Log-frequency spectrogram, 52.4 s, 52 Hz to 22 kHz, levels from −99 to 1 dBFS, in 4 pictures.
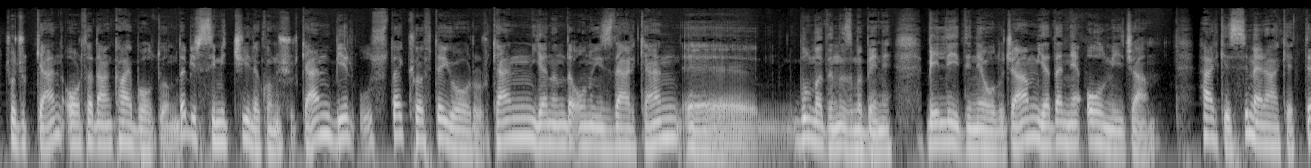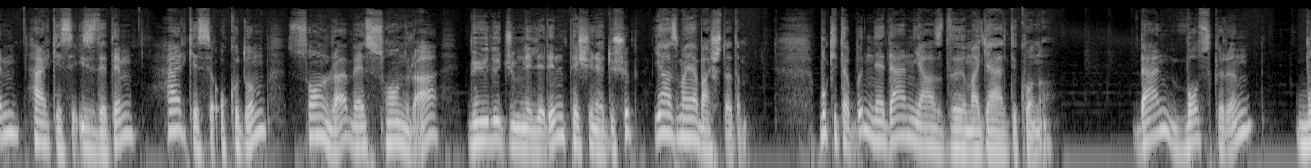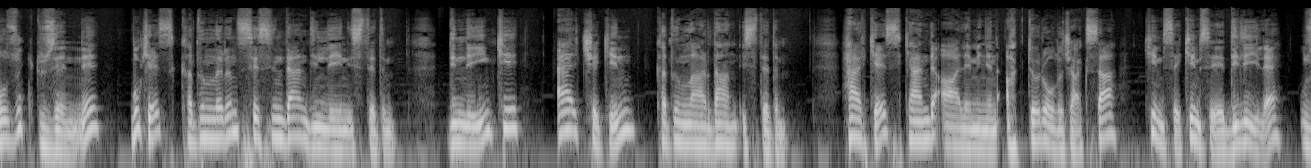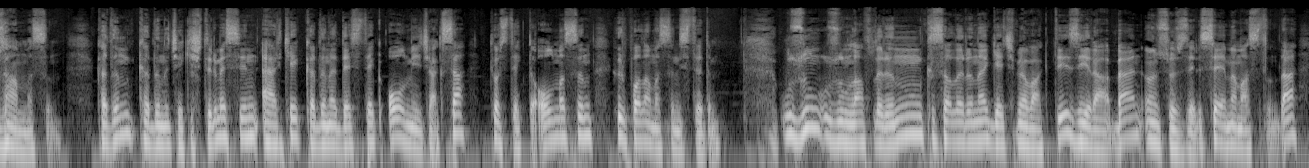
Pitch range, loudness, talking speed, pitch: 105-150 Hz, -26 LUFS, 110 wpm, 125 Hz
